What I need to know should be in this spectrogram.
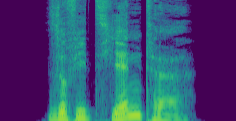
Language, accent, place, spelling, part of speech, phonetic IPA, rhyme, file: German, Germany, Berlin, suffiziente, adjective, [zʊfiˈt͡si̯ɛntə], -ɛntə, De-suffiziente.ogg
- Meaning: inflection of suffizient: 1. strong/mixed nominative/accusative feminine singular 2. strong nominative/accusative plural 3. weak nominative all-gender singular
